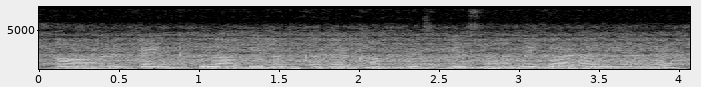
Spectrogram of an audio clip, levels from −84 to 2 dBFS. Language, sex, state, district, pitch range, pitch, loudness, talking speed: Hindi, female, Uttar Pradesh, Ghazipur, 195-215 Hz, 205 Hz, -14 LUFS, 175 wpm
